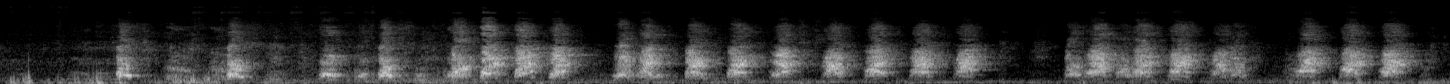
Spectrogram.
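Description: An American bully dog barking over and over, about two barks a second, in long runs with a short break about ten seconds in.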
